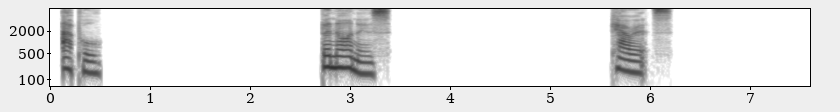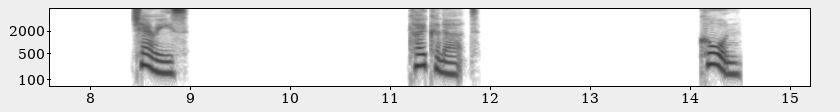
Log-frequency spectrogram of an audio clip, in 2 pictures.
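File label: British; fruits veg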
